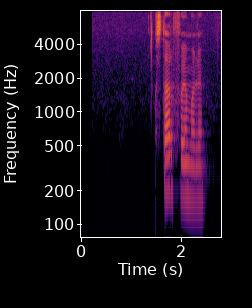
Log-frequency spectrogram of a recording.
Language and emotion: Russian, neutral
